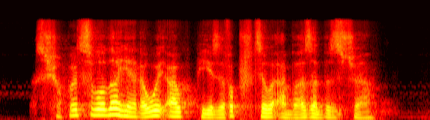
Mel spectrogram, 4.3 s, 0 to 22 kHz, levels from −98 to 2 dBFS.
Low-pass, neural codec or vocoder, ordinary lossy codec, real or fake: 10.8 kHz; codec, 16 kHz in and 24 kHz out, 0.6 kbps, FocalCodec, streaming, 2048 codes; Opus, 64 kbps; fake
